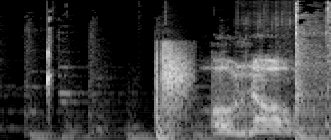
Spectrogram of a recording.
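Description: A single loud whack about a second in, followed by a short wavering pitched sound near the end, over low background music.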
